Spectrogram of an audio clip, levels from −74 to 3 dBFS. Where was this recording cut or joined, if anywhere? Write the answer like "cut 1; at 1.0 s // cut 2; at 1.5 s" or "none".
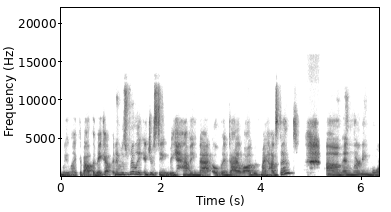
none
